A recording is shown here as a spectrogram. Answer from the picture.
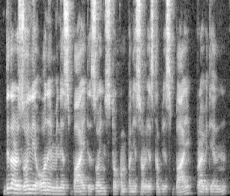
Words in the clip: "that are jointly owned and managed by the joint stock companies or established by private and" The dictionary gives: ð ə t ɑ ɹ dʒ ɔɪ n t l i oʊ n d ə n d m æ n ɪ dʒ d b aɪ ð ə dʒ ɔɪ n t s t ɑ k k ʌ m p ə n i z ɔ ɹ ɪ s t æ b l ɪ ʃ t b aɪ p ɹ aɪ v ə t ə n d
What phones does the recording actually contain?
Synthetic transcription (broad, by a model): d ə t ɑ ɹ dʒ ɔɪ n l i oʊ n ə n m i n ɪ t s b aɪ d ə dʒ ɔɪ n s t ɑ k k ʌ m p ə n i s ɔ ɹ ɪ s t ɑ b l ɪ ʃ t b aɪ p ɹ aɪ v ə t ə n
